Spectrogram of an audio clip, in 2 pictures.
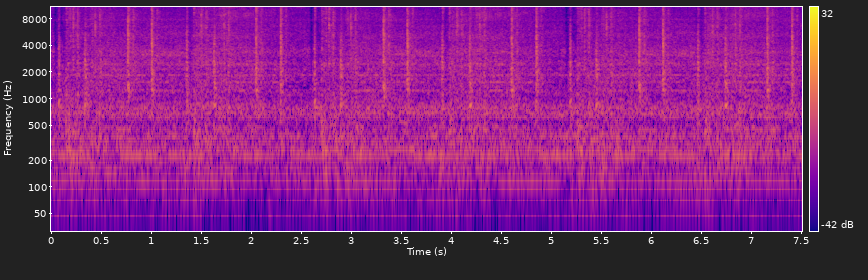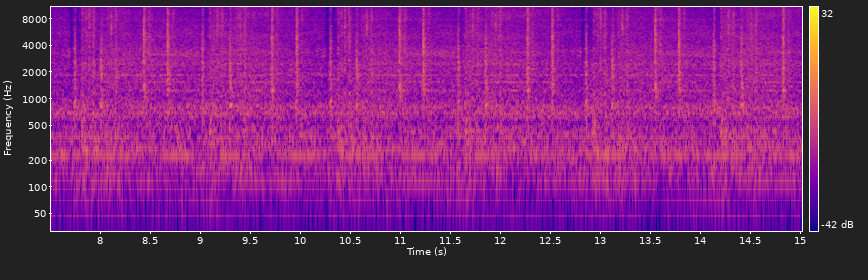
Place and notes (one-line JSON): {"title": "Shetland College UHI, Gremista, Lerwick, Shetland Islands, UK - Shima machines working full tilt", "date": "2013-08-06 12:35:00", "description": "The University of Highlands and Islands has amazing resources, including state of the art computers, conferencing facilities, looms, knitting machines etc. There is also a room containing massive shima machines which are utilised not only by the college goers, but by small and local businesses also. Shima machines are enormous Japanese knitting machines, which can churn out miles of complex and extremely fine knitted fabric in a staggering array of patterns and styles. Unlike the domestic knitwear machines which formed the backbone of the Shetland knitwear industry in the mid-twentieth century, the Shima machines have all their moving parts concealed inside a giant steel and glass housing. The shima machines are several metres long and over a metre tall, and are controlled via computer interfaces. Pieces are created inside the shima machines, and then linked together by the extremely skilled linkers who work in this division of the University.", "latitude": "60.17", "longitude": "-1.16", "timezone": "Europe/London"}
